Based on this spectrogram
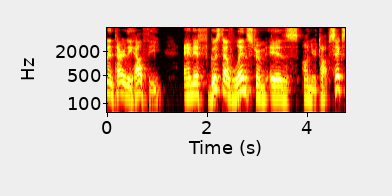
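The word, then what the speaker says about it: Lindström: Gustav Lindstrom is Gustav Lindstrom it's basically yeah when you have yeah never never forget to pronounce the n in his name otherwise you it's a whole different exactly but um you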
